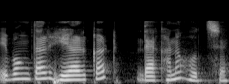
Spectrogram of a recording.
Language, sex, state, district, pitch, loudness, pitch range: Bengali, female, West Bengal, Malda, 215 Hz, -15 LUFS, 190-255 Hz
